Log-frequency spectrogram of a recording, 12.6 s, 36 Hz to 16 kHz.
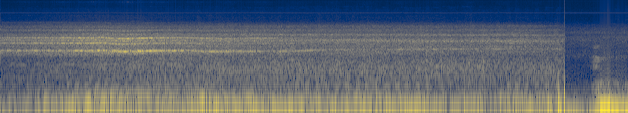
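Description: Czech Railways class 854 diesel railcar running past along the platform with its train of carriages: a steady rumble with a whine of several tones that sinks slightly in pitch. The sound cuts off abruptly near the end, followed by a brief low rumble.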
